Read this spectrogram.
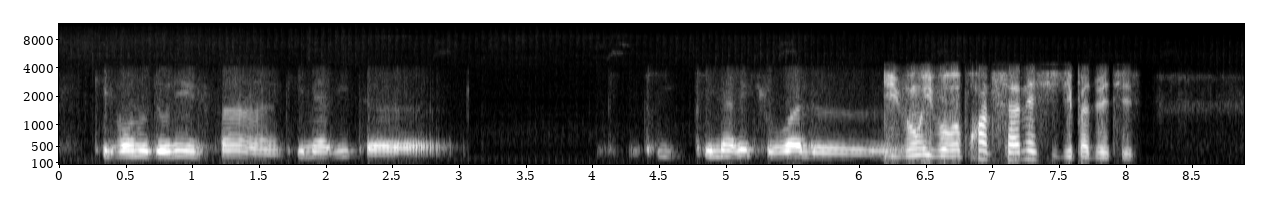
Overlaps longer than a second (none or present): none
